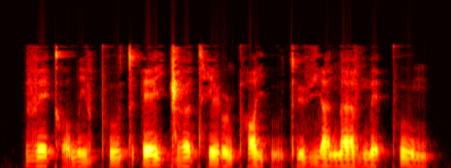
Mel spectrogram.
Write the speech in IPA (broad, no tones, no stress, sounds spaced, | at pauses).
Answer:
v e kʰ ɔ̰ w i v pʰ u t | e j ɡ͡ǁ œ tʰ i ɽ u ɳ pʰ ɑ j ʔ ṵ tʼ y v j æ n æ v m e ʔ pʰ u m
